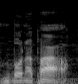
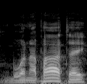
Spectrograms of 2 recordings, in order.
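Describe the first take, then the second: First: The name is said with a French pronunciation. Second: The name is said with an Italian pronunciation. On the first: This is the later French form of the name. "not Bonaparte" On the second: The family name comes from Italy. "His family were Italian in origin, hence Buonaparte"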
